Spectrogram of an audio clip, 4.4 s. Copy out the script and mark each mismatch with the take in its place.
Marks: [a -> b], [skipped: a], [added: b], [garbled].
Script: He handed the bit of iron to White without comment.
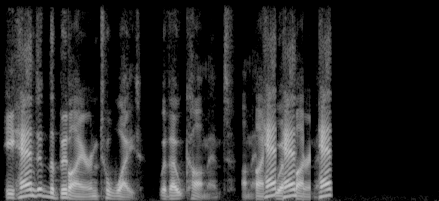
He handed the bit [skipped: of] iron to White without comment. [garbled]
